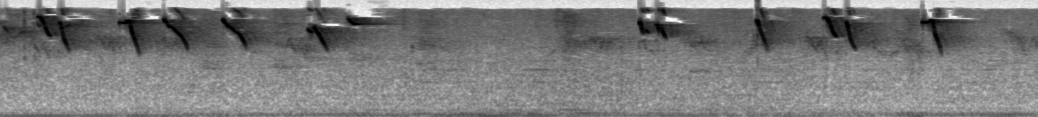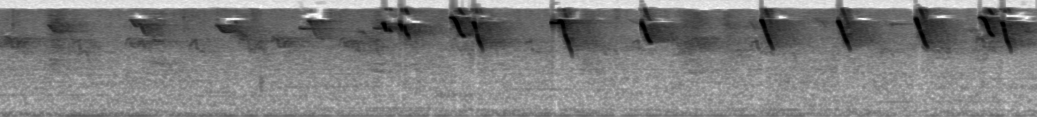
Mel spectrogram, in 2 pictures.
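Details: Brazilian saffron finch song, a long sequence of piercing high downslurred notes, first clustered in a quick burst, then spaced at roughly half-second intervals, with a short pause partway through.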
